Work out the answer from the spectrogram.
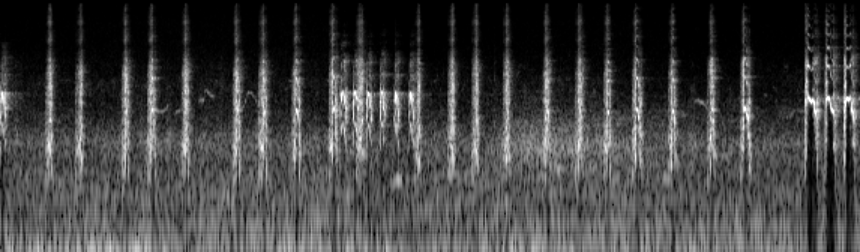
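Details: Woodpecker nestling calling from its nest hole as it prepares to leave: steady run of sharp, clipped notes roughly two per second, broken twice by brief rapid chattering bursts.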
